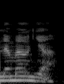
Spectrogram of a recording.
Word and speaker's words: pneumonia: p has no phoneme it is usually silent when followed by s t or n at the beginning of a word examples are psychology pterodactyl and pneumonia here are some more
